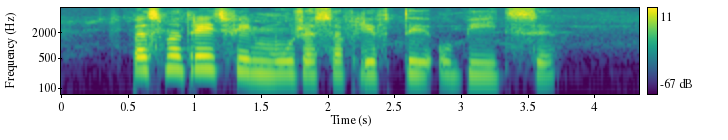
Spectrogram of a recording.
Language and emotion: Russian, neutral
